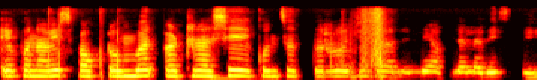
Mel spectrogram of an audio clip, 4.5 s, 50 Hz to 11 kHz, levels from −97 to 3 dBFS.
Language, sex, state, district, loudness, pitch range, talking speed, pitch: Marathi, female, Maharashtra, Dhule, -20 LUFS, 210-225 Hz, 120 wpm, 220 Hz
